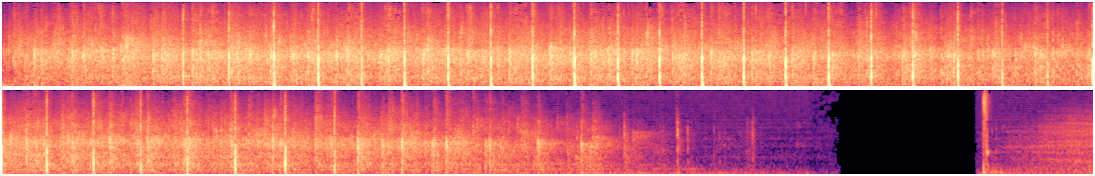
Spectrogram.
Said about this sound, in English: Hey, would you just take a moment to give a large, large and, and loud round of applause for motherhood? Would you do that now?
